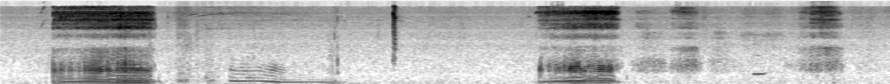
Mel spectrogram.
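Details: Sleeping pug snoring: squeaky, whistling snores with snuffling breaths between, typical of a narrow flat-faced airway.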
